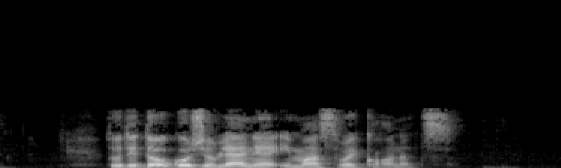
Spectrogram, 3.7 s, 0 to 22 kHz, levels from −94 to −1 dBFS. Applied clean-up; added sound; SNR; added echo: none; none; none; none.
